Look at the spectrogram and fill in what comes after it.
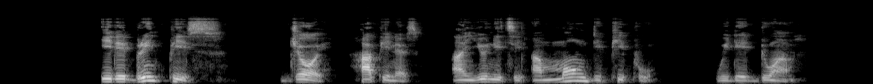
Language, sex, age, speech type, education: Nigerian Pidgin, male, 30-45, spontaneous, tertiary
